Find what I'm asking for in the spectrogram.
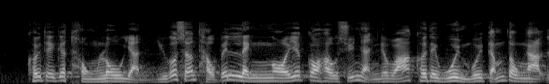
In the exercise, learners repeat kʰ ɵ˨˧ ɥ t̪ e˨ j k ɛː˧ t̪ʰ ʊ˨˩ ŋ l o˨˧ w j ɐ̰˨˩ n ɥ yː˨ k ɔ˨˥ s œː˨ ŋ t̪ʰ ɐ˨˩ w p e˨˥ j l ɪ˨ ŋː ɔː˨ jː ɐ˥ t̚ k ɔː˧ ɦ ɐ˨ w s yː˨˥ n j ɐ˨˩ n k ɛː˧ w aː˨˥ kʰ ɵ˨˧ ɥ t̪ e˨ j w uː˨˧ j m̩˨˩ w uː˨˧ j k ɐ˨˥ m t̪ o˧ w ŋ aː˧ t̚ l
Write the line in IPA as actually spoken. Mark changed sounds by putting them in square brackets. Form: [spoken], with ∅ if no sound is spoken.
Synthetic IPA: kʰ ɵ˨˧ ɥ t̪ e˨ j k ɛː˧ t̪ʰ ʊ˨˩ ŋ l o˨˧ w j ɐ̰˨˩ n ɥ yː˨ k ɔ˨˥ s [œː˨˥] ŋ t̪ʰ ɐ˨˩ w p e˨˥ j l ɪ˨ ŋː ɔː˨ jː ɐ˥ t̚ k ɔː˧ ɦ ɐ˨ w s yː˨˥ n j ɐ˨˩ n k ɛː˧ w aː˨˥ kʰ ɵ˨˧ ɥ t̪ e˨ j w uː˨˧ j m̩˨˩ w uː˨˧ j k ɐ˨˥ m t̪ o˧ w ŋ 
